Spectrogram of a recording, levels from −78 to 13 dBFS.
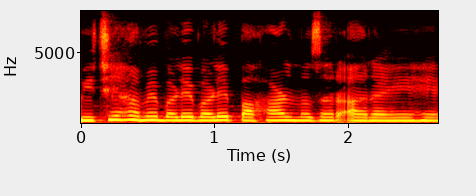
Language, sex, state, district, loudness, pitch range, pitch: Hindi, female, Chandigarh, Chandigarh, -12 LUFS, 230-245 Hz, 235 Hz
